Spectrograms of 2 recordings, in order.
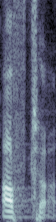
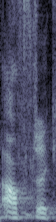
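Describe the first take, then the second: First: It is said with a polished pronunciation. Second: It is said with a plain, everyday pronunciation. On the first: The speaker calls it right. "আফটার not আফটার" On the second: The speaker calls it wrong. "Not আফটার"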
